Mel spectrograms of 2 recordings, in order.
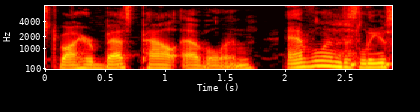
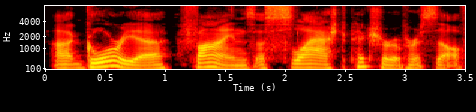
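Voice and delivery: normal talking voice

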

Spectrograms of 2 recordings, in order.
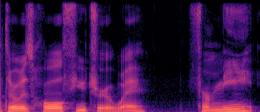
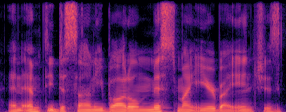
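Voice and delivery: plain reading voice

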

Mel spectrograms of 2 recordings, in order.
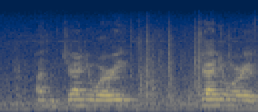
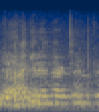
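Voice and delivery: laughing; 3 semitones higher, 8 dB louder than usual. Retold or imitated. Joking with [name].

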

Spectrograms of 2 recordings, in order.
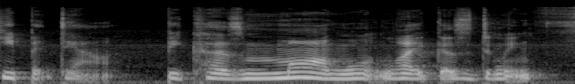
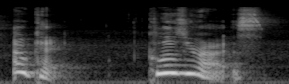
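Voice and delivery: high, loud and quick; excited bossy sister; 11 semitones higher, 6 dB louder, faster than usual. A narrator's reading. Sister eagerly starting a game, high, loud, fast. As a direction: rush it out like a sister with a plan.

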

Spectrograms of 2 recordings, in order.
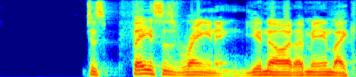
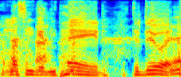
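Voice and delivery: quick and louder, laughing as he says it; laughing through it; 4 semitones higher, 6 dB louder, faster than usual. Real, not acted. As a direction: laugh off the tears with a joke. Joking to hold back tears.

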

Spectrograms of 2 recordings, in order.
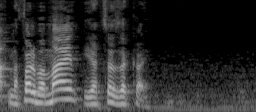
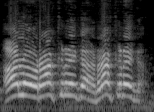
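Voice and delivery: high, loud call to halt; shouting to stop; 9 semitones higher, 3 dB louder than usual. Acted. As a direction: yell out to stop them in time. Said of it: "פתאום שומעים צעקות". (צעקה גבוהה ורמה לעצור)

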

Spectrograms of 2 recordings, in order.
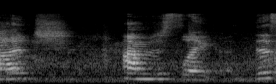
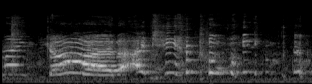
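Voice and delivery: overwhelmed, crying and laughing; tearful joyful disbelief; shocked crying; 10 semitones higher than usual. Real, not acted. Reacting to Disney trip surprise.

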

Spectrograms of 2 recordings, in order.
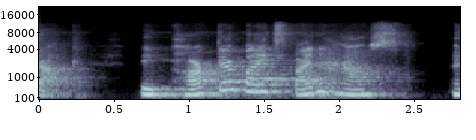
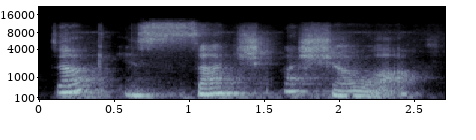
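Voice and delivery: quiet thought; 12 dB quieter, slower than usual. Acted. Pigs' secret thought, soft.

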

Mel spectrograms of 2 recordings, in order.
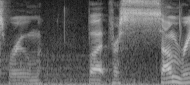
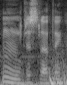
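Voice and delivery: normal talking voice

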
